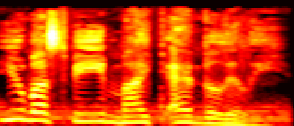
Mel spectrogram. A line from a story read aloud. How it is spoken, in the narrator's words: she said, smiling brightly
